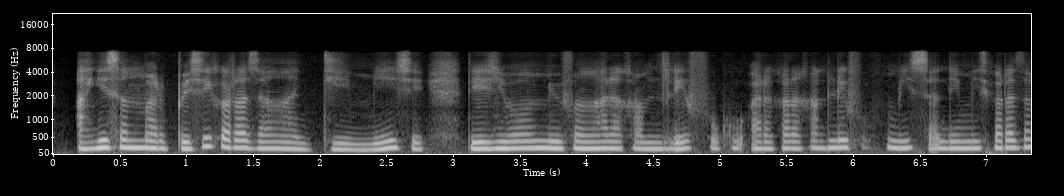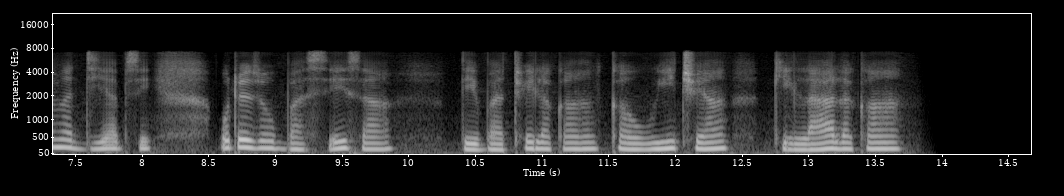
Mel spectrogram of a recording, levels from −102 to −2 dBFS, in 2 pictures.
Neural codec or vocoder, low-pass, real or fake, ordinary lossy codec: codec, 16 kHz, about 1 kbps, DyCAST, with the encoder's durations; 7.2 kHz; fake; Opus, 64 kbps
